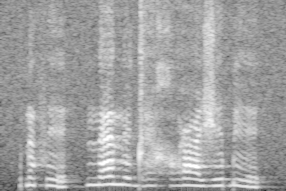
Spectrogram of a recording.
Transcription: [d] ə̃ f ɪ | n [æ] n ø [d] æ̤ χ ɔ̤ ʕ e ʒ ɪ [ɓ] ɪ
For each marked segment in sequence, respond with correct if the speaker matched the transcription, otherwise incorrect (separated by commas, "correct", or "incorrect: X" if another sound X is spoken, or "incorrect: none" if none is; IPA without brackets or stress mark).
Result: incorrect: ɗ, correct, correct, correct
